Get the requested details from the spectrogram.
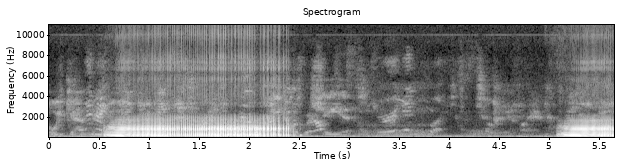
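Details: Loud snoring by a Chihuahua: long, rough, buzzing breath sounds in a quiet room, with a pause between them.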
